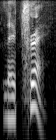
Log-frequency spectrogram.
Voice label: "train", jerriais

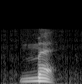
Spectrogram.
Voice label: "mmee", jerriais

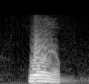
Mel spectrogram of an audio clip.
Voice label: "ouoyamme", Jèrriais

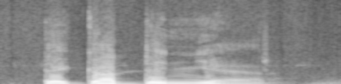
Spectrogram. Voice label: "gardinniers", Jèrriais

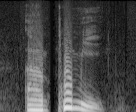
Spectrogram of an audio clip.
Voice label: "un pommyi", Jèrriais

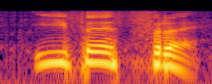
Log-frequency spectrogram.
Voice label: "i fait fraid", Jèrriais

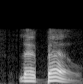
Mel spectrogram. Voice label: "bel", jerriais

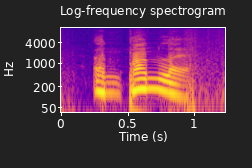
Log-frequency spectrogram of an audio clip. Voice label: "pannelee", Jèrriais

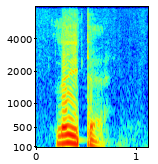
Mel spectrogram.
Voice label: "ete", Jèrriais

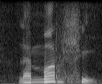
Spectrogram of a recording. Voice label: "marchi", Jèrriais

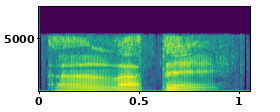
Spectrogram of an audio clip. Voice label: "lapin", Jèrriais

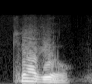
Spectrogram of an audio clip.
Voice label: "cliavieaux", Jèrriais

